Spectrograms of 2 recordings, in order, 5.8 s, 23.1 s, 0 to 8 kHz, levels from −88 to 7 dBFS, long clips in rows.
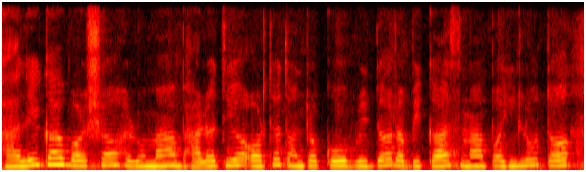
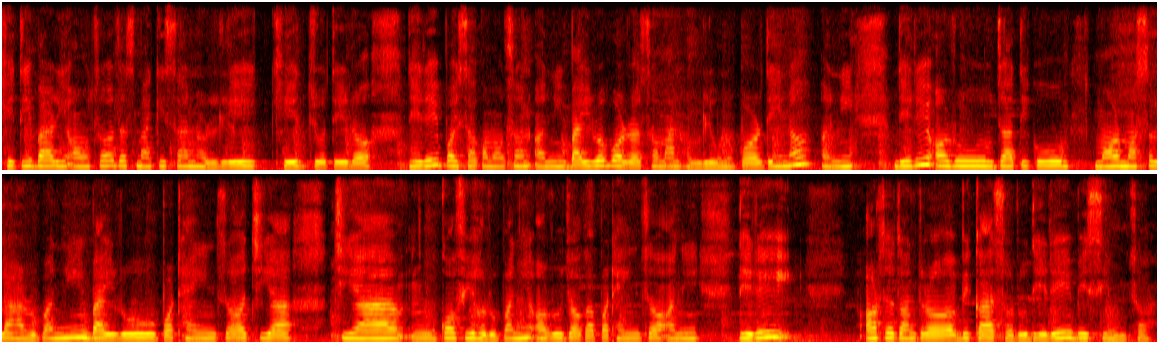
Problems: constant background noise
